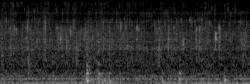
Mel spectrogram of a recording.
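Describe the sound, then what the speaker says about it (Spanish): Onion sizzling in hot olive oil in a pan, a steady close frying crackle with occasional pops and stirring sounds, no talking. "en aceite caliente con aceite de oliva, como les dije ahorita, y la vamos a sofreír"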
